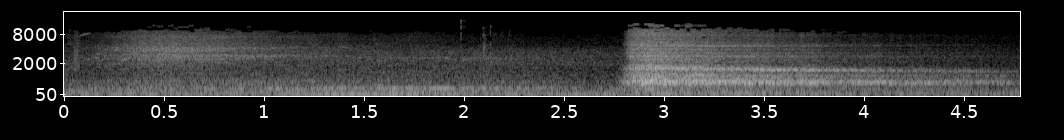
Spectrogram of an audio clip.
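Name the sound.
slow calm breathing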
